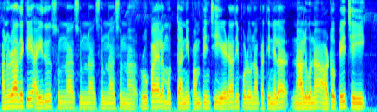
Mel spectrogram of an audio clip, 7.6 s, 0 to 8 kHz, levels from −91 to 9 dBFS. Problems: none marked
